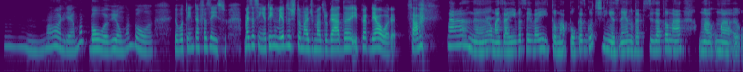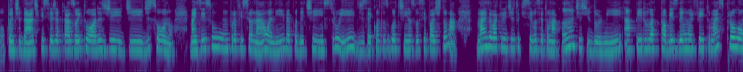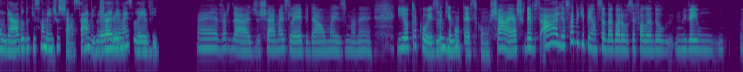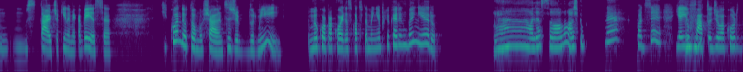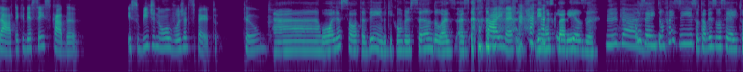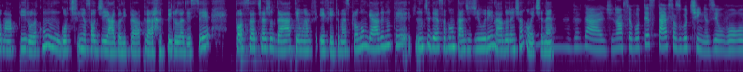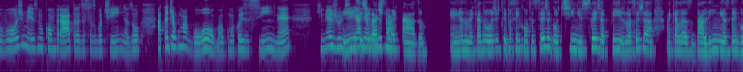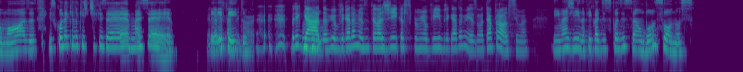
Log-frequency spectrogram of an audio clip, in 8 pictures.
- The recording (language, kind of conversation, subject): Portuguese, advice, Como posso desacelerar de forma simples antes de dormir?
- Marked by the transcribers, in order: chuckle; "pílula" said as "pírula"; chuckle; giggle; laugh; "pílula" said as "pírula"; "pílula" said as "pírula"; "pílula" said as "pírula"; chuckle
